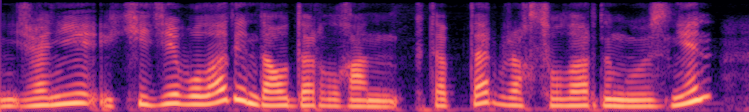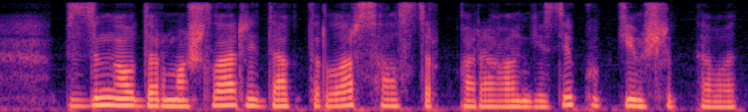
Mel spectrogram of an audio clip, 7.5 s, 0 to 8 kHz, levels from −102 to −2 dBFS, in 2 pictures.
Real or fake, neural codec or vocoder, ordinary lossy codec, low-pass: real; none; none; 7.2 kHz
